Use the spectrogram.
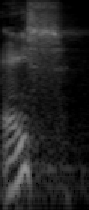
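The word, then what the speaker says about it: eis (εἰς): It's the Greek word eis. That's how you pronounce it. It's spelled E-I-S.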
